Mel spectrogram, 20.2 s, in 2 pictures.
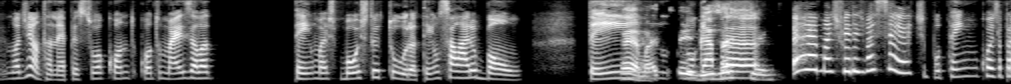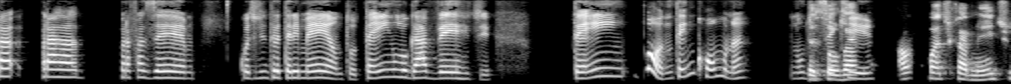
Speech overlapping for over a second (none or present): present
